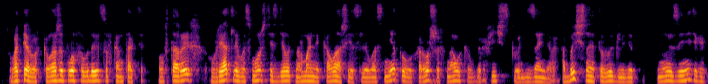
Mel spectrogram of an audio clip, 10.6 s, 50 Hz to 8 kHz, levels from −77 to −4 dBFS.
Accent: native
